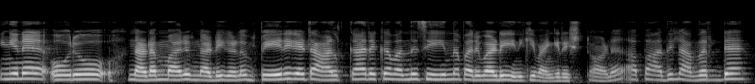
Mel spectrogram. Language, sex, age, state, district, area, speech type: Malayalam, female, 18-30, Kerala, Thiruvananthapuram, urban, spontaneous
